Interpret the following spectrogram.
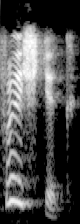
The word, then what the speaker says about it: Frühstück: the word breakfast but always call it frühstück, with a special emphasis on the first syllable.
